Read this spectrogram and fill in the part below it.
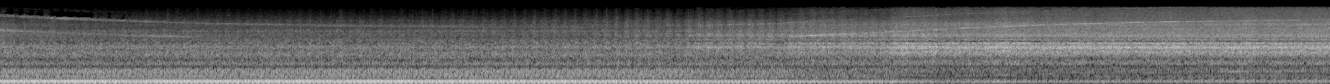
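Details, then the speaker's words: Ford 6.0 diesel idling during an IDS turbo vane test sweeping from fully closed to open, heard at the exhaust: a rising then falling whistle as the exhaust note shifts cleanly. The vanes move freely, a normal sweep. "then what it's doing is using the mass airflow make sure the air matches at the same time so I'll run the test again and I'll go back to the exhaust and you can hear how the exhaust changes"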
